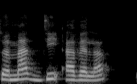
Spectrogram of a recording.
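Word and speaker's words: D'Avella: Euh, il s'appelle Matt Davella, puis il se prononce Matt Di Avella.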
